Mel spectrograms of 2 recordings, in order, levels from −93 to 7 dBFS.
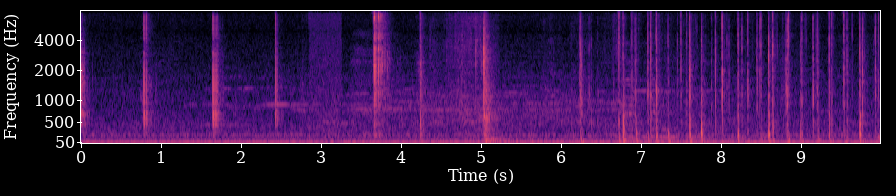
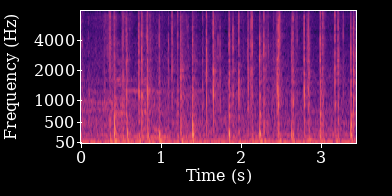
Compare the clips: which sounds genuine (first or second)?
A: first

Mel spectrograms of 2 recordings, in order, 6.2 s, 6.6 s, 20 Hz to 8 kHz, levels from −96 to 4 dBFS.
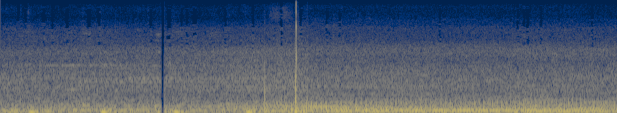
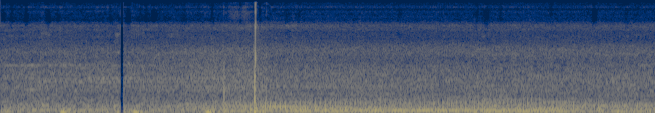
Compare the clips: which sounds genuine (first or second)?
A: first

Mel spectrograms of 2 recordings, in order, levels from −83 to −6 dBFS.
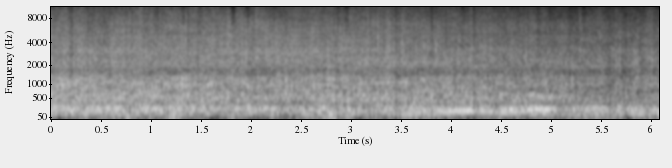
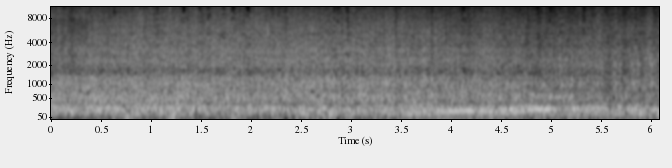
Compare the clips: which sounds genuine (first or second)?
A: second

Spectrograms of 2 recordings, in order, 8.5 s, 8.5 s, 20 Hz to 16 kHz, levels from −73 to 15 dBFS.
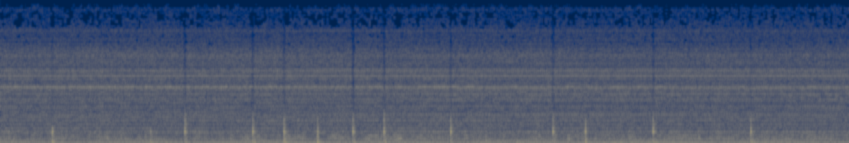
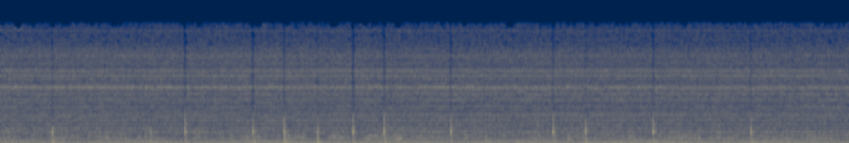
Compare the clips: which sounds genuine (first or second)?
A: first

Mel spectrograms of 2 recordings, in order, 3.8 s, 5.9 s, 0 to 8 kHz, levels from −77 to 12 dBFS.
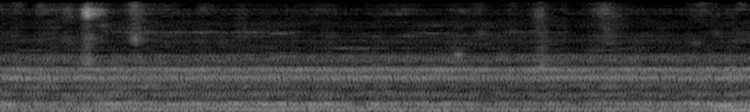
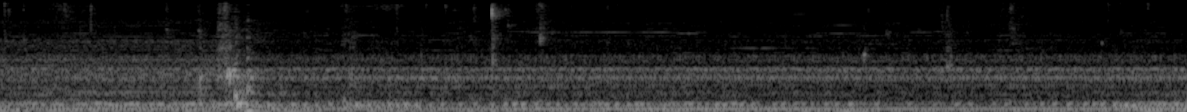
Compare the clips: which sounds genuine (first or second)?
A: second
